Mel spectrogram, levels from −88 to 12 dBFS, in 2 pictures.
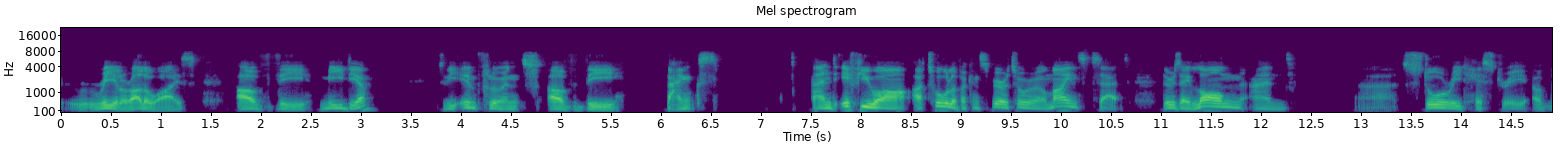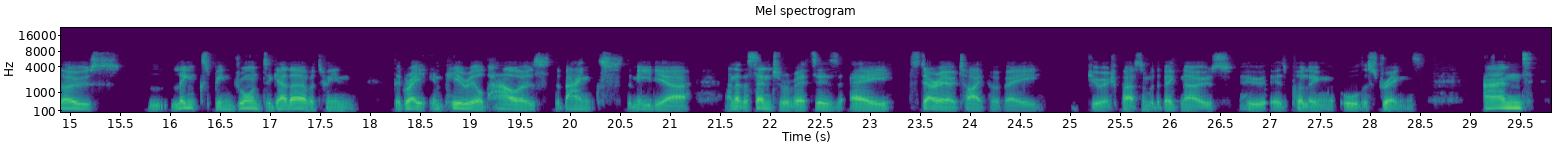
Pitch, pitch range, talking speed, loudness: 95 Hz, 85-110 Hz, 140 wpm, -22 LUFS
